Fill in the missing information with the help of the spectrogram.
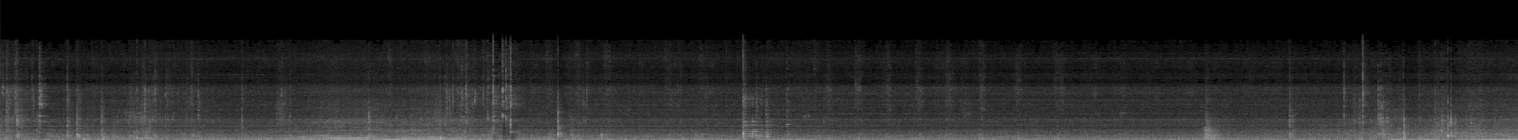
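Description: Metal spoons and a ladle clinking against ceramic soup bowls as they are filled and moved, scattered sharp clinks over a steady background noise.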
